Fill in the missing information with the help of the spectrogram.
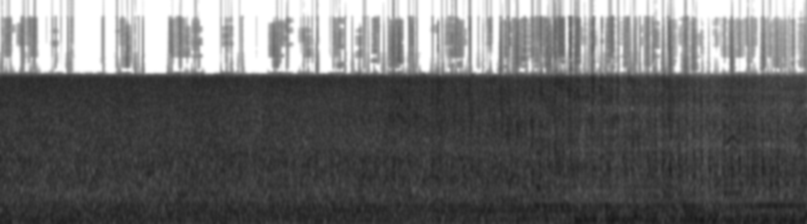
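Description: Big ocean waves breaking and whitewater churning: a loud, steady rush of surf, heavy in the low end.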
